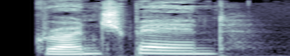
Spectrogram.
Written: grungeband

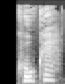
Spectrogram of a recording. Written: koka

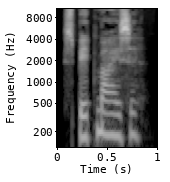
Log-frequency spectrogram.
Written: spætmejse

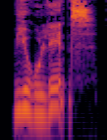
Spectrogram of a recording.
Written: virulent

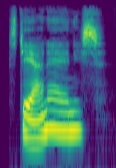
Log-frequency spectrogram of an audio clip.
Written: stjerneanis

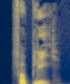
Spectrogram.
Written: forblive

